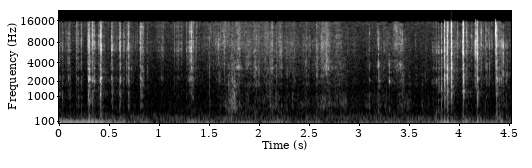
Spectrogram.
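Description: A utility blade scrapes crunchy flakes off a solid, dry pink soap bar. The scraping comes as a fast, uneven run of crisp, bright crunches over a steady low rumble. The strokes grow louder and sharper near the end.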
